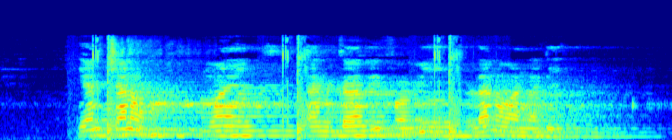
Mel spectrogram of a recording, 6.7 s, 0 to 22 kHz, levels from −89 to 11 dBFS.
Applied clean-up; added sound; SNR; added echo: none; Fart; 10 dB; reverberation time 2.2 s.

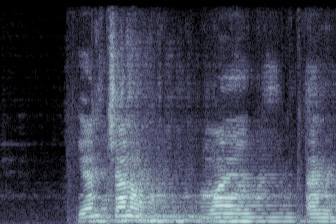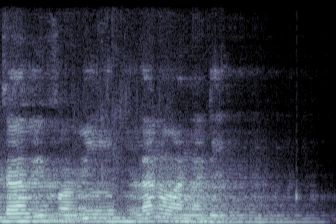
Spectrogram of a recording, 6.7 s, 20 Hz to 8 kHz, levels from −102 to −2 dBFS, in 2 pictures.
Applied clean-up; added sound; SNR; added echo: neural separator model SepFormer DNS4.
